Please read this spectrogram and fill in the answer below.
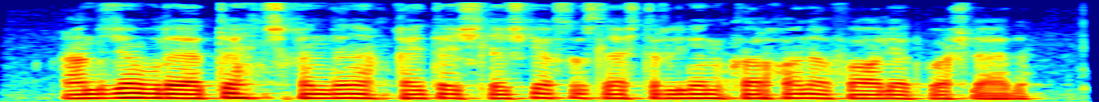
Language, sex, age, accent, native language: Uzbek, male, 18-24, Samarqand, Uzbek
